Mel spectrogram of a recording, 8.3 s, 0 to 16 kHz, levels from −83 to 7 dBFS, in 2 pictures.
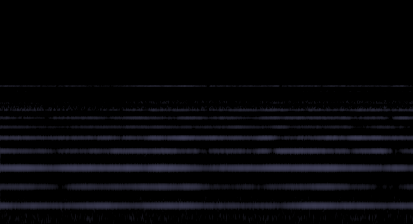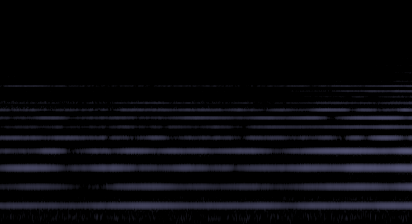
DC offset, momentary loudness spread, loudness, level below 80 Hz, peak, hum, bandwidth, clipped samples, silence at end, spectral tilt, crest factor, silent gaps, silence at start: under 0.1%; 9 LU; -55 LUFS; -88 dBFS; -40 dBFS; none; 11 kHz; under 0.1%; 0 s; -4 dB/octave; 16 dB; none; 0 s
